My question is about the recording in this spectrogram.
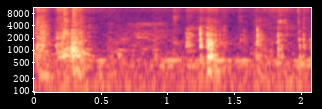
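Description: Very faint, irregular taps and scratches of a pen writing on notebook paper, a handful of short strokes, over a faint steady hum.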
